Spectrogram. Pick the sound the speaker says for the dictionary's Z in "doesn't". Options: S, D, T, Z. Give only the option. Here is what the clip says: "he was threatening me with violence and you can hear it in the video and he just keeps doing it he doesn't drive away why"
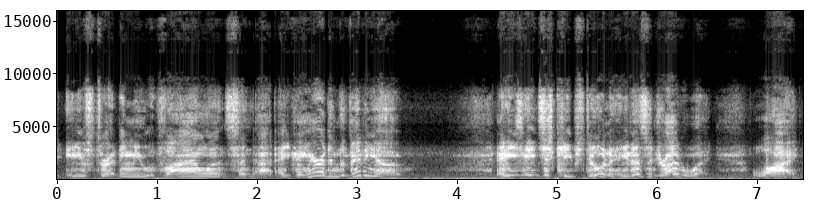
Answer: Z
